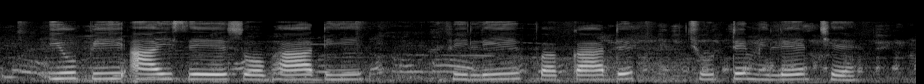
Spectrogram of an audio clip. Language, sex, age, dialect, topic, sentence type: Magahi, female, 25-30, Northeastern/Surjapuri, banking, statement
